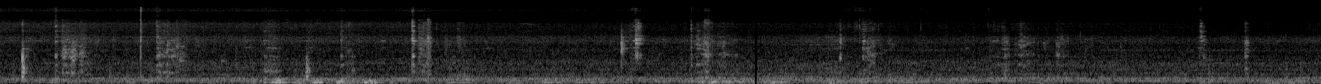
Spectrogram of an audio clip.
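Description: Roasted gram frying in hot oil in a metal kadai, with a steady low sizzle. Scattered clicks and scrapes come from a perforated metal skimmer stirring the gram and lifting it out of the pan.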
